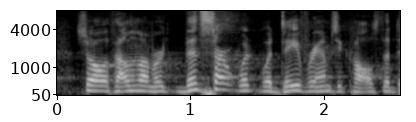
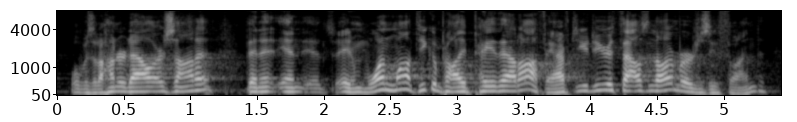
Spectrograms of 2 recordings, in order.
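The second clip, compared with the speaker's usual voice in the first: ordinary delivery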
